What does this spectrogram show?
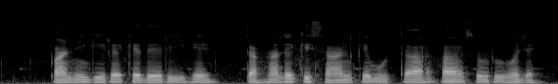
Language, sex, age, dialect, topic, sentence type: Chhattisgarhi, male, 25-30, Central, agriculture, statement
